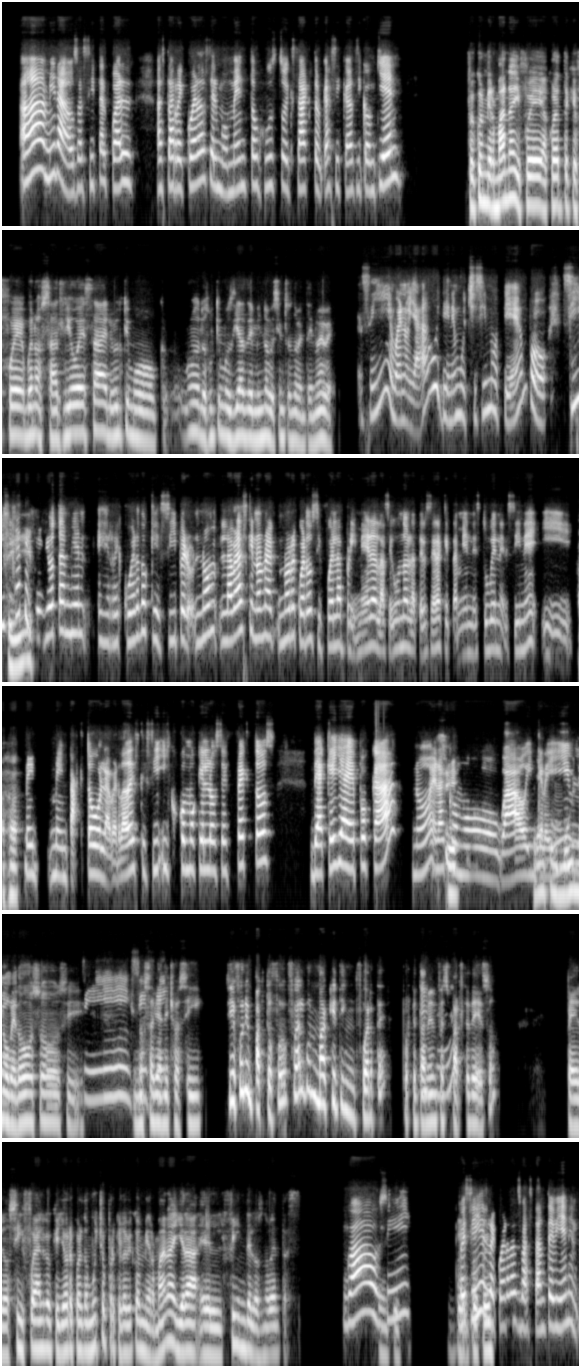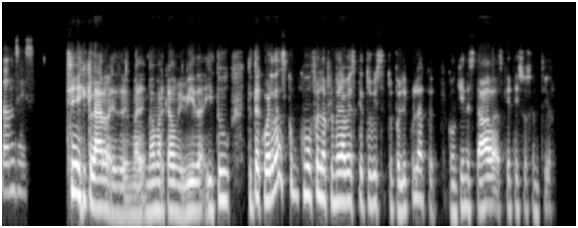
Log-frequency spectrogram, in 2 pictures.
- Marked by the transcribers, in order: none
- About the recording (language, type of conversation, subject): Spanish, unstructured, ¿Cuál es tu película favorita y por qué te gusta tanto?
